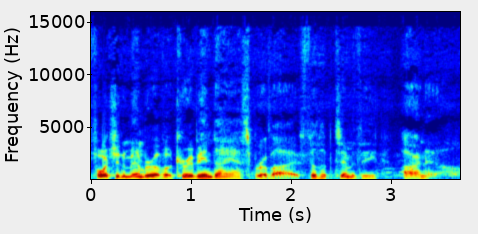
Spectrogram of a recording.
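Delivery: deep signature announcer delivery. An author on a show says his book title and name, in his signature deep voice. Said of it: "let me say it in my voice".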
